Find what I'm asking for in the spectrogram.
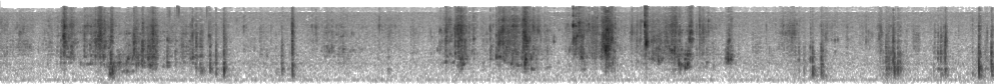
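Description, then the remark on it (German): A beaver splashes and paddles in shallow water, with irregular wet sloshing and crisp cracking, crunching sounds as it gnaws and bites on wood. Moderately quiet, with no talking. “Da plätschert es ein bisschen, da kracht es ein bisschen, Herr Kutschenreiter, was.”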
